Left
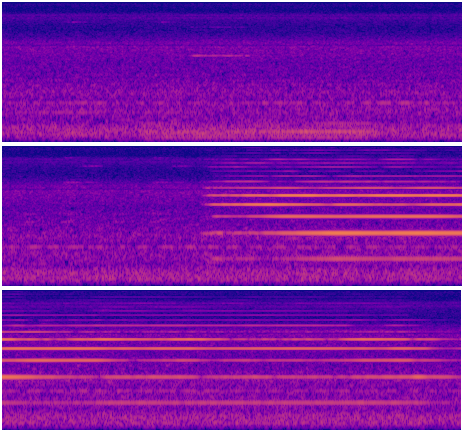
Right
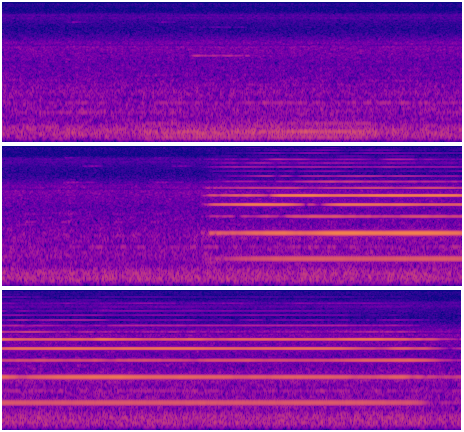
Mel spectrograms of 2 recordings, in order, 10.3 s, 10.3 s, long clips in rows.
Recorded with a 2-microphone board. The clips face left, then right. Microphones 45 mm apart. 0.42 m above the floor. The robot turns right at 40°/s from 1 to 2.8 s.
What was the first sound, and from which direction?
A violin, 25° right (ahead or behind).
